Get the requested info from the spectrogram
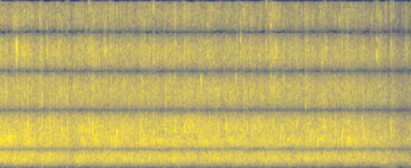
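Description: Audience applause, a steady dense clatter of many hands clapping, starting to fade out near the end.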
